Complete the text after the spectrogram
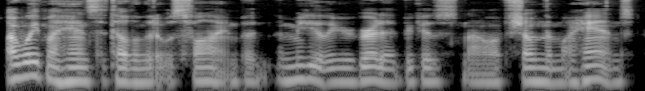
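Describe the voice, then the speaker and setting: A man's voice: medium pitch, flat delivery, quick pace, creaky, no room sound, studio quality. A man narrating a scripted first-person fan fiction story as an ASMR roleplay.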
